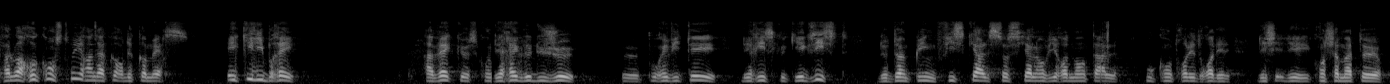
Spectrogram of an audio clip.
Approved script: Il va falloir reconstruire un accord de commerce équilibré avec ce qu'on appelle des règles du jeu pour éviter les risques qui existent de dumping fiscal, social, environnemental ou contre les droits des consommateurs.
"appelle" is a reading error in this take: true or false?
true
